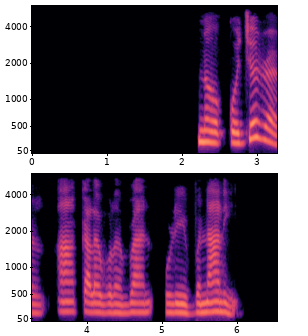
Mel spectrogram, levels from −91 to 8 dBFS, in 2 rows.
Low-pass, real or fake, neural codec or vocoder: 5.4 kHz; fake; codec, 16 kHz, 2 kbps, X-Codec, WavLM features, trained on Multilingual LibriSpeech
